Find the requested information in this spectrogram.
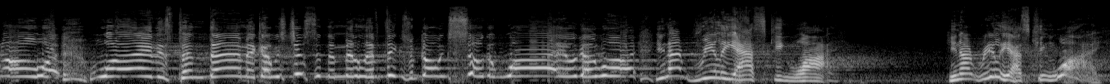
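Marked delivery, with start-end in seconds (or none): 0.0-6.5 whiny crying. Acted. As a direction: wail like someone throwing a pity party. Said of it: "You're crying. You're having what we call a pity party".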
